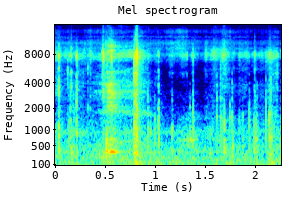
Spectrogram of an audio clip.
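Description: Faint rustling of a folded sheet of paper as a small flap is peeled open by hand, a few soft crackles with a slightly louder one about half a second in.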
